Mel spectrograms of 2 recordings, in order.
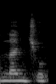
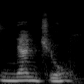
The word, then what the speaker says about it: Nyancho: Mama, the one, it's not Nancho, it's Nyancho. Nancho, the one they want to pronounce to them. Nancho, la dewa. It's Nyancho. Nyancho.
